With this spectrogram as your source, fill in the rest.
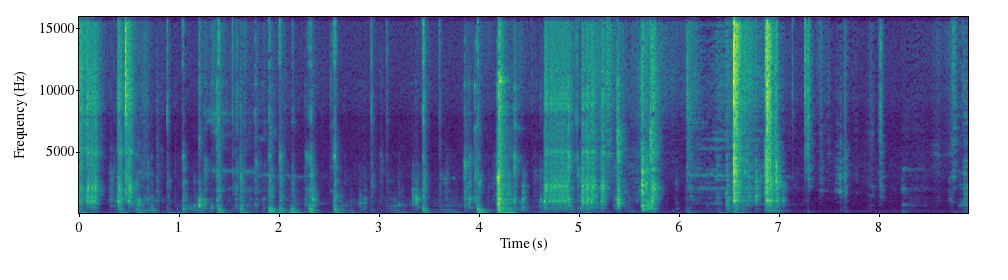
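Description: Paper cranked through a card-making embossing machine, a run of irregular ratcheting clicks and crisp taps, close and moderately loud, with short pauses between bursts.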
